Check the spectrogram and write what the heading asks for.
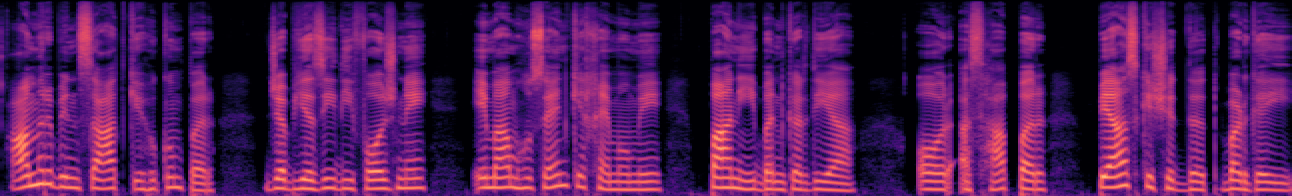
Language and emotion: Urdu, neutral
